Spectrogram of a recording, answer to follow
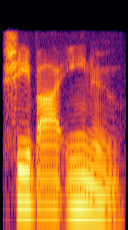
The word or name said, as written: Shiba Inu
